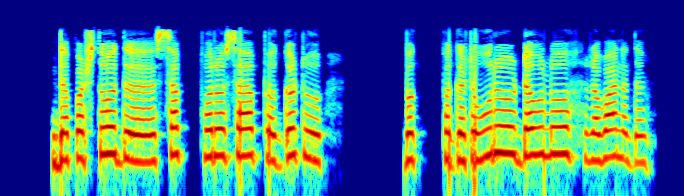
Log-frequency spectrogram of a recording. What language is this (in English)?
Pashto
